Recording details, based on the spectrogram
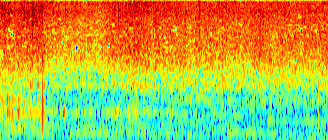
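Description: Onions and mushrooms frying in olive oil in a pan give off a steady, close sizzle with a brief clack of stirring near the start.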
